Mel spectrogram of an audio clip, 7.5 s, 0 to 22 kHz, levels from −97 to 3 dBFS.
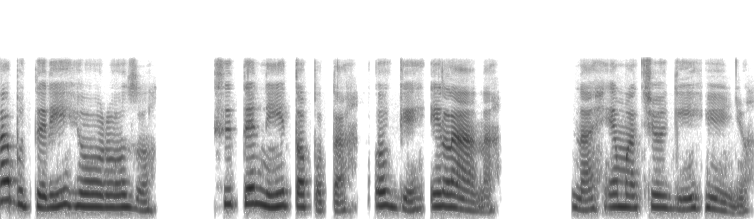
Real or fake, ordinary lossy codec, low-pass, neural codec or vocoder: real; none; 7.2 kHz; none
